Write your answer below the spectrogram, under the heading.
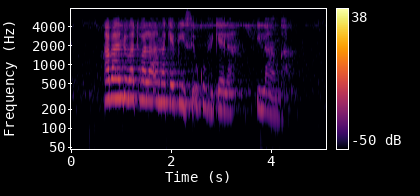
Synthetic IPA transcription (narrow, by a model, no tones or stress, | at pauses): aɓantʼuɓatʰwalaːmakʼepʼisiuk̬ʼuvik̬ʼɛlailaːŋʱa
